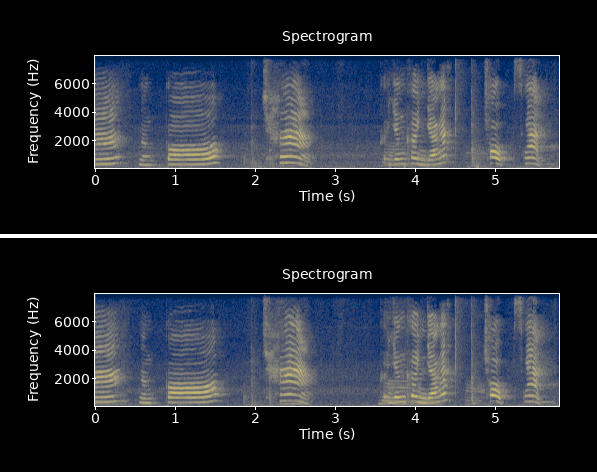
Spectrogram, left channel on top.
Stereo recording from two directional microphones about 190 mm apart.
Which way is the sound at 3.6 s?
35° right (ahead or behind).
